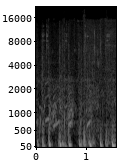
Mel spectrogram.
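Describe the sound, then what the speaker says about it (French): Horse hooves clip-clop in a steady, loud walking rhythm in the Red Dead Redemption video game, with about seven close, even footfalls and no talk over them. "Mais vous êtes un cheval très fort, une mule très fort, mon cher John Horse."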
